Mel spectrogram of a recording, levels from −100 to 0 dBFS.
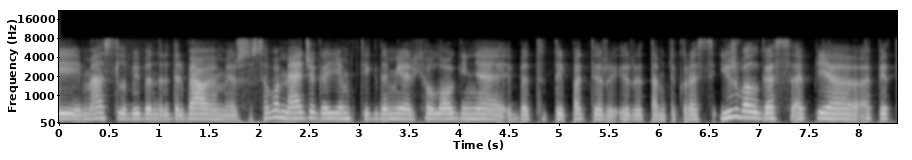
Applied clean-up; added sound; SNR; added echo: none; none; none; none.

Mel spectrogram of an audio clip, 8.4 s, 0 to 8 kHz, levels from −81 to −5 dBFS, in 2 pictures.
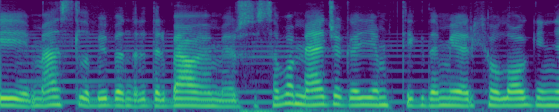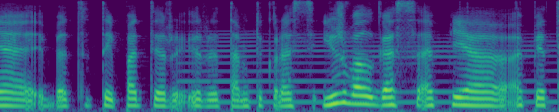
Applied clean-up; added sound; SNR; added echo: none; Wind instrument, woodwind instrument; 19 dB; none.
